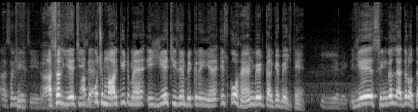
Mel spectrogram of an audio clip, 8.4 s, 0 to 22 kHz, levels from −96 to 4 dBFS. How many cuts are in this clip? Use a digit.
1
